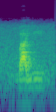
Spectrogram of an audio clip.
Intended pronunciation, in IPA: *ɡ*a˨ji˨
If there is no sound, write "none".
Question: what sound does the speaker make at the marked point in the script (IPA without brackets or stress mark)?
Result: ɡ͡b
